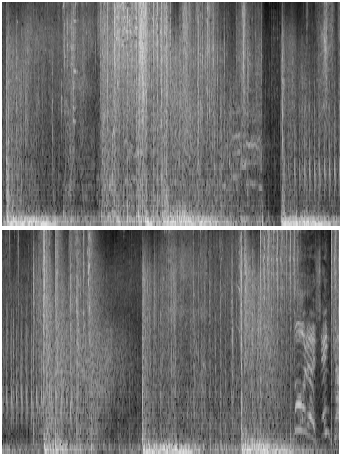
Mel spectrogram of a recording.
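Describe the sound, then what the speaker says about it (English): Mortar explosions and gunfire in a Call of Duty Vanguard battle, loud repeated booms and rattling shots in bursts, with shouted voices over the chaos. "Mortars incoming!"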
